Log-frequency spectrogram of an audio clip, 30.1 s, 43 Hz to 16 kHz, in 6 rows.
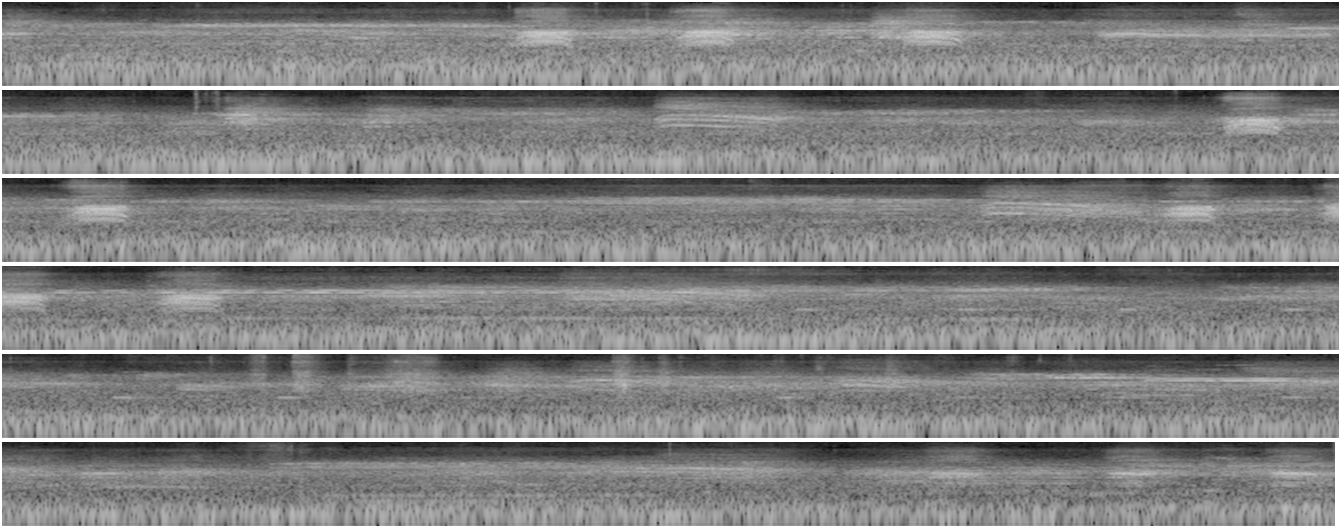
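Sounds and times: crows cawing: 1.9s - 4.9s, 7.5s - 8.0s, 9.1s - 10.6s, 13.7s - 15.9s, 27.6s - 30.0s.

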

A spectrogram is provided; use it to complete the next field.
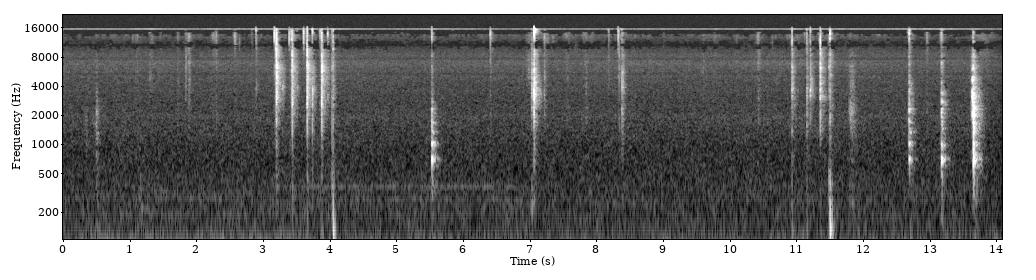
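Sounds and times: sticky slime clicks: 3.1s - 4.1s.

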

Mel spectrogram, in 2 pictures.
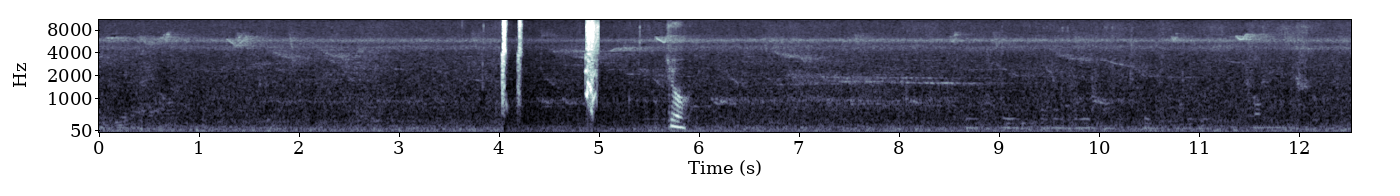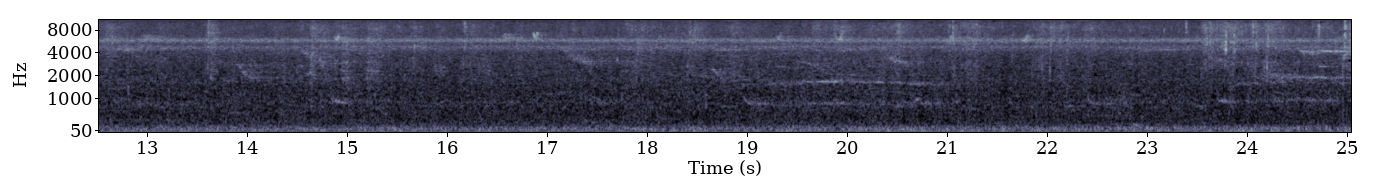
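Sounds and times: insect drone: 0.0s - 25.0s
bird chirps: 3.8s - 6.4s.

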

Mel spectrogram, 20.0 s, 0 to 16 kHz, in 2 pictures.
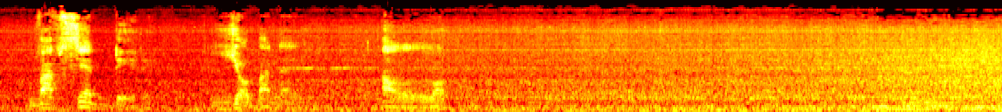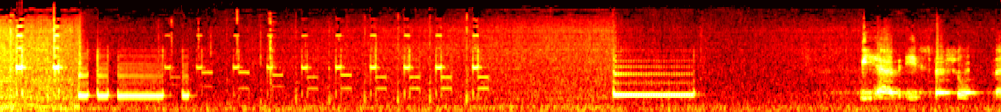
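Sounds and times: dial tone: 10.2s - 15.0s, 16.2s - 17.0s
steady telephone tone: 10.2s - 15.0s, 16.1s - 17.0s
telephone line hiss: 10.2s - 15.0s, 16.1s - 17.0s
touch-tone dialing beeps: 10.2s - 15.0s, 16.2s - 17.0s.

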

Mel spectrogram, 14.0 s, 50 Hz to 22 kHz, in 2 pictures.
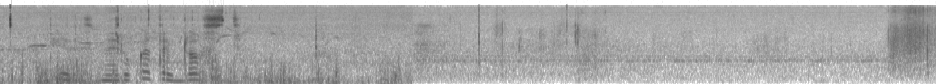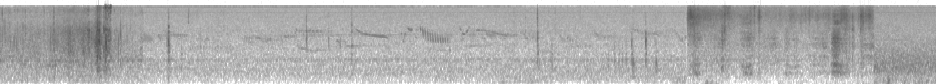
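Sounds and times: foot rustling in grass: 6.6s - 8.0s.

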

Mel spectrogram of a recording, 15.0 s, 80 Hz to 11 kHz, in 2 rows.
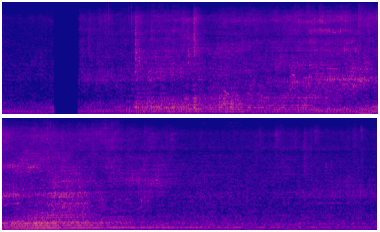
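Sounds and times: low motor drone: 2.6s - 15.0s.

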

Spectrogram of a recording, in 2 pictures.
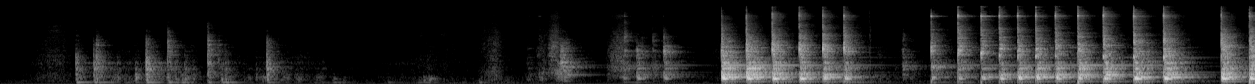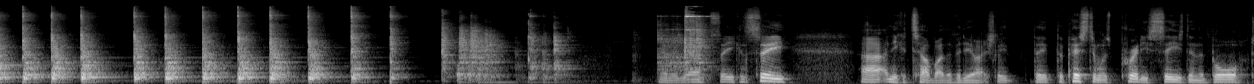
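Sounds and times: hammer striking metal punch: 6.5s - 18.2s.

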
